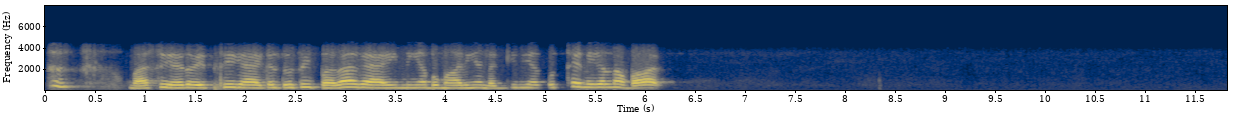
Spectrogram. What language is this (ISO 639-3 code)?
doi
